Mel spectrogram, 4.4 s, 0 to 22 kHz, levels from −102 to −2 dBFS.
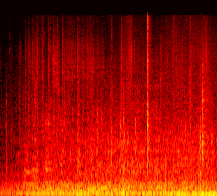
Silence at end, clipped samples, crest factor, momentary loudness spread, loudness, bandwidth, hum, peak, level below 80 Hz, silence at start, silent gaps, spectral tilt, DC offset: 0 s; under 0.1%; 16 dB; 7 LU; -40 LUFS; 16 kHz; none; -20 dBFS; -38 dBFS; 0 s; none; -6 dB/octave; under 0.1%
